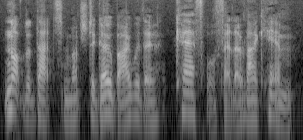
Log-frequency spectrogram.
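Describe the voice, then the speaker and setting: An actor playing an earnest, defensive office worker in a radio mystery, husky-voiced, hesitant and blurting, with a temper underneath. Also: male voice, medium pitch, expressive, brisk. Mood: frank, earnest. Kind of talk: radio drama acting, detective mystery.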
